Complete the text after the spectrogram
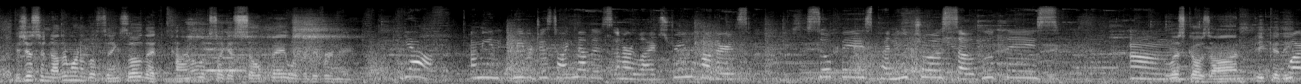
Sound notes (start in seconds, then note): none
